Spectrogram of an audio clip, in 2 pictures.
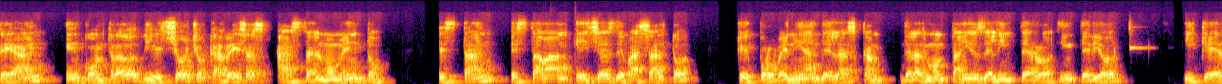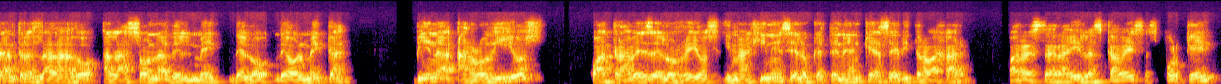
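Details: Aphasia after a stroke (acquired brain injury) in an adult man speaking Spanish in a workshop for people with aphasia.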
